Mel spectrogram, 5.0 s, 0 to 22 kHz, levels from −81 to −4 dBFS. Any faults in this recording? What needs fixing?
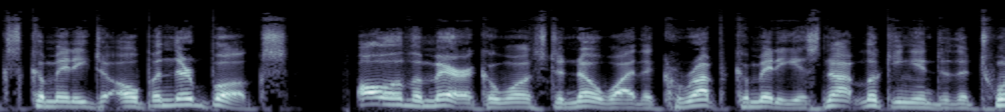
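Nothing to fix here: I couldn't hear any technical fault anywhere in the speech, so it can stay as it is.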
